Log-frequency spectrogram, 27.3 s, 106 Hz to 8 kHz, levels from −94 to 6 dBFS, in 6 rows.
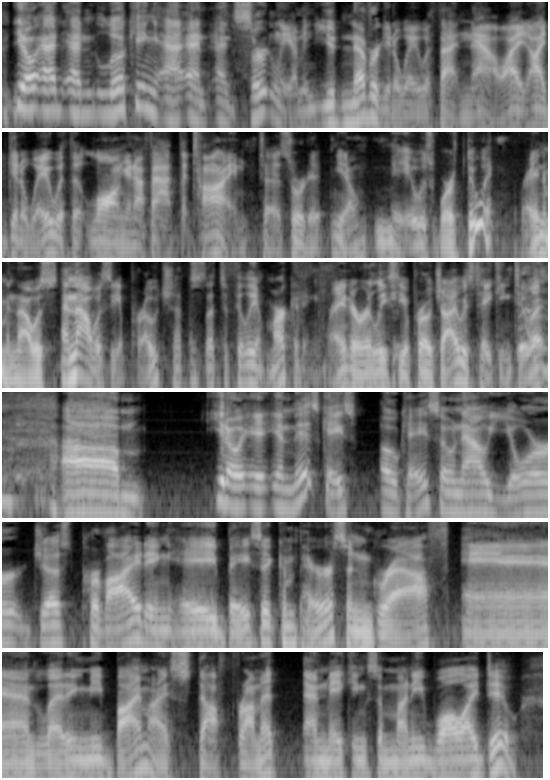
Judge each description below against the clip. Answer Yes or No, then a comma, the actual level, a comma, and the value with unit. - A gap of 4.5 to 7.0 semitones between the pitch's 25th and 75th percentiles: Yes, wide, 5.5 semitones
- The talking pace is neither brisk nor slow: No, fast, 210 wpm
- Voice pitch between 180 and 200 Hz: No, low, 100 Hz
